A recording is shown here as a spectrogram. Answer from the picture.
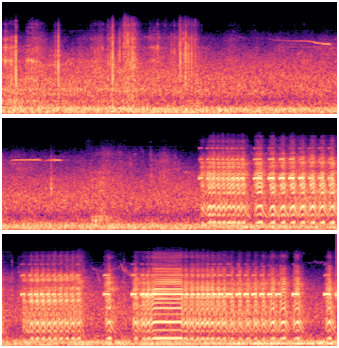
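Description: Faint scrapes of a digging knife in turf, then, about five seconds in, a Garrett pinpointer starts buzzing in rapid pulses. The pulses briefly run together into a continuous buzz and then pulse again, as the probe signals a metal target in the dug hole.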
